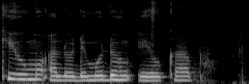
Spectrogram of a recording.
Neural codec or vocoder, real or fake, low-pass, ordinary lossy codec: vocoder, 44.1 kHz, 128 mel bands, Pupu-Vocoder; fake; none; none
